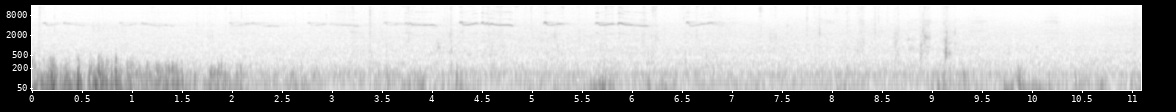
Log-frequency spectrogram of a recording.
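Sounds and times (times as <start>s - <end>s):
bird chirping: 0.0s - 8.1s.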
